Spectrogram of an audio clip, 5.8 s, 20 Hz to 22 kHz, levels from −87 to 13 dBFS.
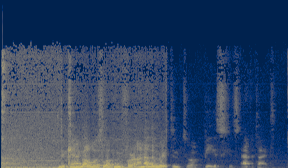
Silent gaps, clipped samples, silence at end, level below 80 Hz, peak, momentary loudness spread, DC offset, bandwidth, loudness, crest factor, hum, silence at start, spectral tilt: none; under 0.1%; 0.45 s; -38 dBFS; 0 dBFS; 22 LU; under 0.1%; 16.5 kHz; -13 LUFS; 14 dB; none; 0 s; -6 dB/octave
